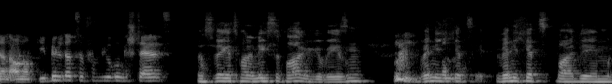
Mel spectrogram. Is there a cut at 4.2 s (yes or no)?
yes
